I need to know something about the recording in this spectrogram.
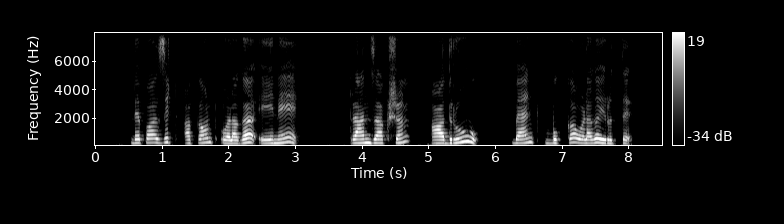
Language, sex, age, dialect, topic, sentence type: Kannada, female, 18-24, Central, banking, statement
